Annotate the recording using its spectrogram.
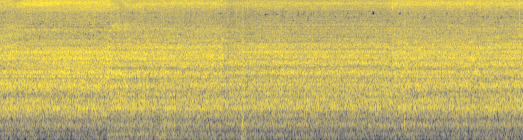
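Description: A steady, even hiss from the gas burner flame heating a porcelain mortar on wire gauze, as magnesium sulfate hydrate is driven of its water.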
